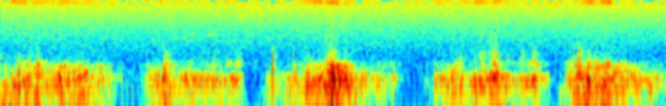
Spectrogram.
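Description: A hand-sized green soft silicone/rubber puffer ball with many floppy spikes is squeezed and squished in one hand beside the microphone. It gives a soft, solid, squelchy rubbing sound in five low, muffled bursts separated by brief pauses, with almost nothing in the high range.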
